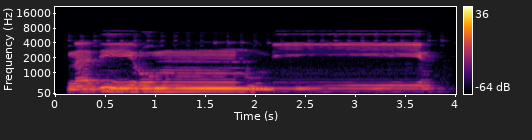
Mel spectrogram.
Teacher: Dimasukkan tanwin ke mim disertai dengung. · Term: idgham bi gunnah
